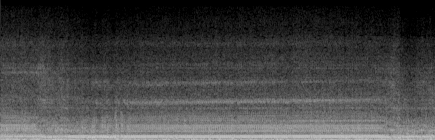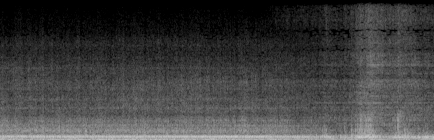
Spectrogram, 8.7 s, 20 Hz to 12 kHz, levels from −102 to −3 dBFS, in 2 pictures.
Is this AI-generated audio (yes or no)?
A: no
